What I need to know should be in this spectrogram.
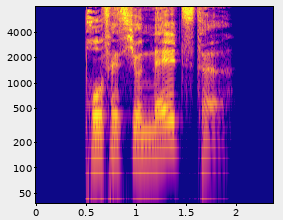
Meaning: inflection of professionell: 1. strong/mixed nominative/accusative feminine singular superlative degree 2. strong nominative/accusative plural superlative degree
- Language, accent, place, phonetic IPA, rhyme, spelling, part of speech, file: German, Germany, Berlin, [pʁofɛsi̯oˈnɛlstə], -ɛlstə, professionellste, adjective, De-professionellste.ogg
